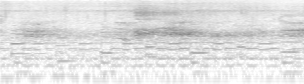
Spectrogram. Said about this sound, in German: Hier in München, gleich hier auf diesem Baum, sehr verbreitet, das sind die Rabenkrähen.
